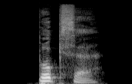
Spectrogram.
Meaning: 1. bushing (hollow cylinder) 2. socket, outlet (opening) 3. misspelling of Buxe (“trousers”)
- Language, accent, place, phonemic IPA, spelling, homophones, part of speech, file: German, Germany, Berlin, /ˈbʊksə/, Buchse, Buxe, noun, De-Buchse.ogg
